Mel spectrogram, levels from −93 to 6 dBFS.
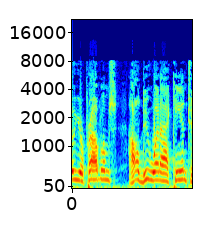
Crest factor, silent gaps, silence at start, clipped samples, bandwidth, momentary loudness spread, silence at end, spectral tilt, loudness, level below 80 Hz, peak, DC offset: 10 dB; none; 0 s; under 0.1%; 8.4 kHz; 8 LU; 0 s; -7 dB/octave; -13 LUFS; -32 dBFS; -2 dBFS; under 0.1%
